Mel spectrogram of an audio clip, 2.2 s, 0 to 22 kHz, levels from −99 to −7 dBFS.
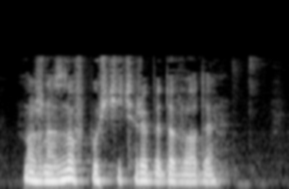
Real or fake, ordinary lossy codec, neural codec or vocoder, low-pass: real; MP3, 96 kbps; none; 7.2 kHz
